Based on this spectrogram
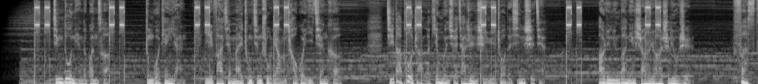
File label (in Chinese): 男 新型纪录片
